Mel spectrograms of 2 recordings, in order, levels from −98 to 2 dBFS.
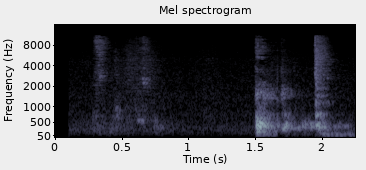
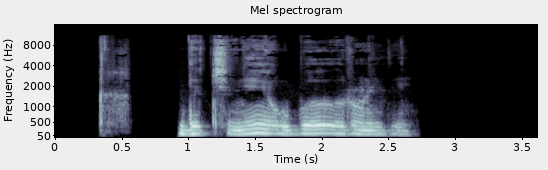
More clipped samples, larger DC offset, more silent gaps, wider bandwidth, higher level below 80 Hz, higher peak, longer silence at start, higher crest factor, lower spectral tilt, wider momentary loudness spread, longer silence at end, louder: neither; neither; second, none vs 0.59-0.91 s; about the same, 11.5 kHz vs 11.5 kHz; second, -78 dBFS vs -58 dBFS; second, -26 dBFS vs -2 dBFS; about the same, 0.3 s vs 0.35 s; first, 24 dB vs 16 dB; second, -4.5 dB/octave vs -6 dB/octave; about the same, 19 LU vs 19 LU; second, 0 s vs 0.95 s; second, -46 LUFS vs -17 LUFS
